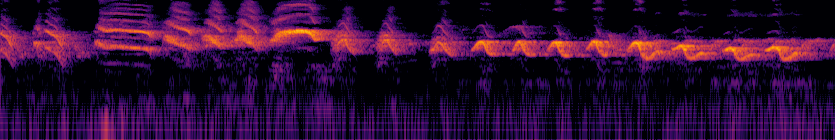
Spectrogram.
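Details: Tame caged Chinese hwamei in voice practice: a run of rich, rising and falling whistled notes, then a fast, even string of about a dozen repeated slurred whistles, each sweeping down.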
